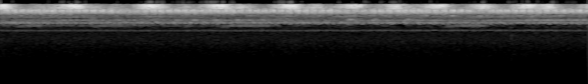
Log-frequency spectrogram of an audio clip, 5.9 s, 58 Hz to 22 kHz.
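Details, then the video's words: Crickets calling at night in a forest: a dense, shrill high-pitched chorus that swells in soft pulses roughly every 0.7 seconds, over a thin, steady whistling tone held throughout. "Cricket Conversations at Night"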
